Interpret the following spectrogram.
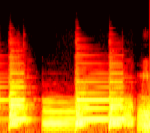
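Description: Nylon-string classical guitar strummed in a waltz rhythm, an A minor chord struck about every half second.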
